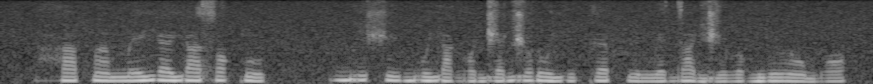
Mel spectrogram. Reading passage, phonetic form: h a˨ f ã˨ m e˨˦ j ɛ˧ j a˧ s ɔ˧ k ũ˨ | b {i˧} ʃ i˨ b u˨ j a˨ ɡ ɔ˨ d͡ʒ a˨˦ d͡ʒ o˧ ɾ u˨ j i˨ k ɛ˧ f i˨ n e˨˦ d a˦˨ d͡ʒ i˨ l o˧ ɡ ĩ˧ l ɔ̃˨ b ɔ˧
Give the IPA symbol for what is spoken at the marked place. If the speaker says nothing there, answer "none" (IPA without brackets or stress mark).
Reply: i˧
